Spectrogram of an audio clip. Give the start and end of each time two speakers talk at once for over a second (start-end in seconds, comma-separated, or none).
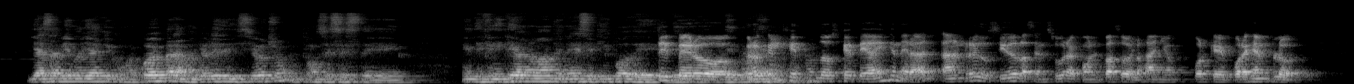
6.6-8.0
